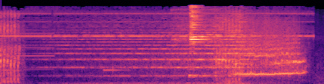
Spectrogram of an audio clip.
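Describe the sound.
A train horn blares in a steady multi-tone blast through most of the scene, growing louder partway through before cutting off abruptly near the end, with no voices.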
